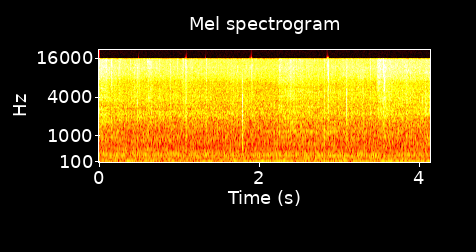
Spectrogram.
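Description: Chicken thighs sizzling on a hot grill grate, a steady hiss broken by scattered sharp pops of spitting fat, with a faint steady low hum underneath.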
